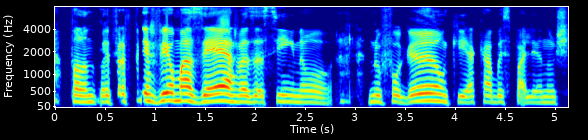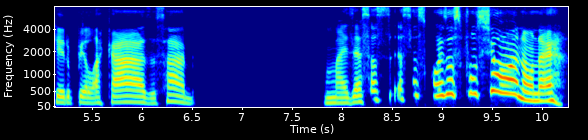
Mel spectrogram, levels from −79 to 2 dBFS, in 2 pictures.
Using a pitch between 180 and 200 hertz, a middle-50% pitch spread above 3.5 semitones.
Yes: medium, 185 Hz; average, 4.0 semitones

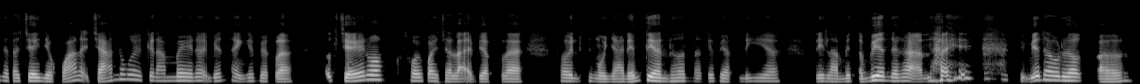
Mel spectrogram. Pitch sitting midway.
Yes: medium, 155 Hz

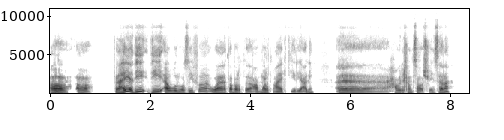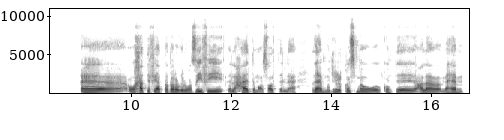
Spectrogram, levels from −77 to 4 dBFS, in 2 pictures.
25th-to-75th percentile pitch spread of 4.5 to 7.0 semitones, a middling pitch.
No: average, 4.1 semitones; medium, 145 Hz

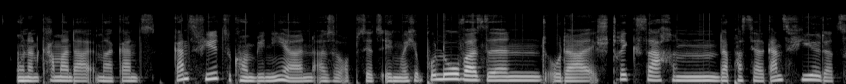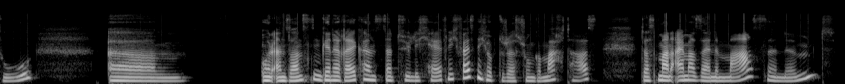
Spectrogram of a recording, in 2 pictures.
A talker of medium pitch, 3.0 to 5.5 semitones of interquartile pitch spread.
Yes: medium, 180 Hz; average, 3.5 semitones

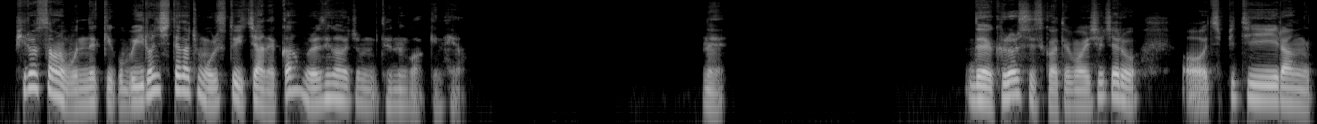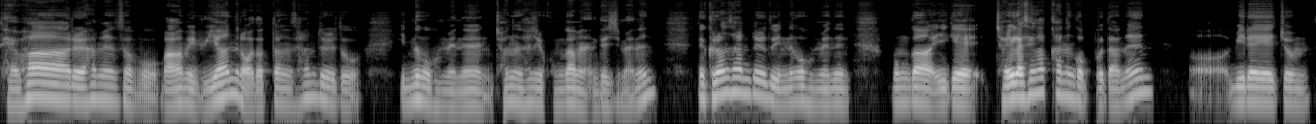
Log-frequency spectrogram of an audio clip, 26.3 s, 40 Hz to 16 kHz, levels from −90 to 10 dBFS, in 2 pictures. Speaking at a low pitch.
Yes: low, 120 Hz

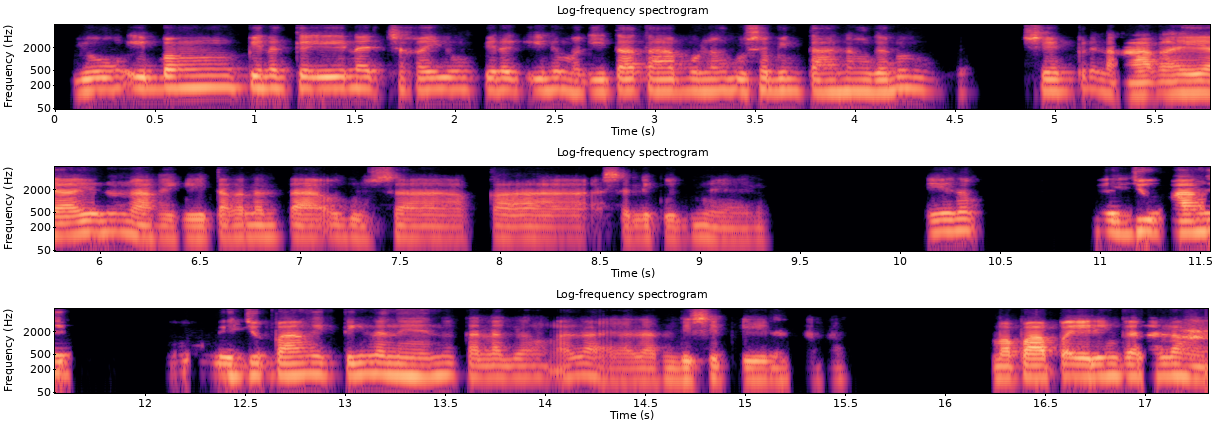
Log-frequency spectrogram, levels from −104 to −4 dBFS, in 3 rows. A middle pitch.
Yes: medium, 145 Hz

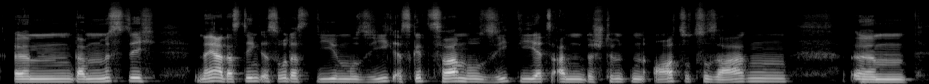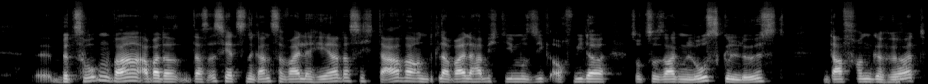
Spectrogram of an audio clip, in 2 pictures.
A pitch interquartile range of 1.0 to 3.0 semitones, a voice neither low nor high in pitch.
No: narrow, 2.4 semitones; low, 130 Hz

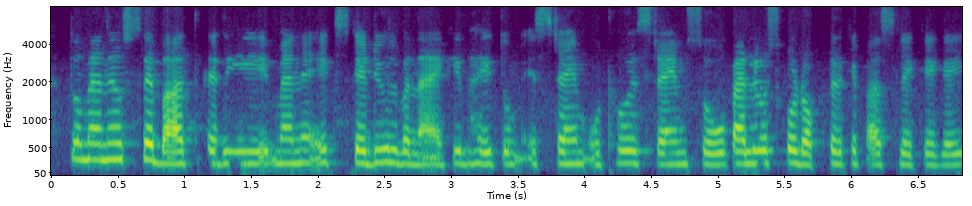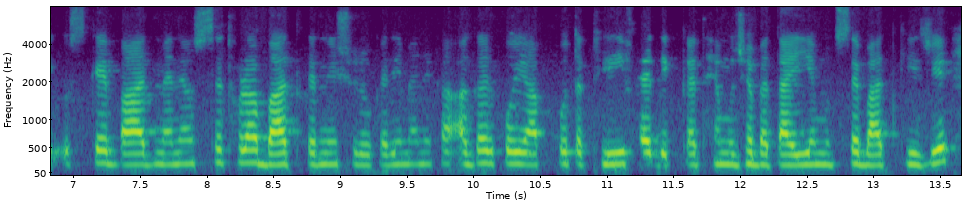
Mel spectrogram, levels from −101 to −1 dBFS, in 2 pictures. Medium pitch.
No: high, 205 Hz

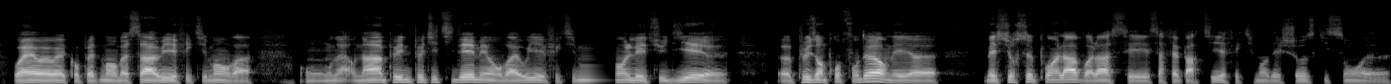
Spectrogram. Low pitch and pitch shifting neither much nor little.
No: very low, 95 Hz; narrow, 2.2 semitones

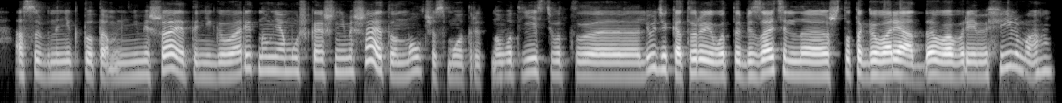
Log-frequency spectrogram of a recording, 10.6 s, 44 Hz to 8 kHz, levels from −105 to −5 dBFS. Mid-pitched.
Yes: medium, 180 Hz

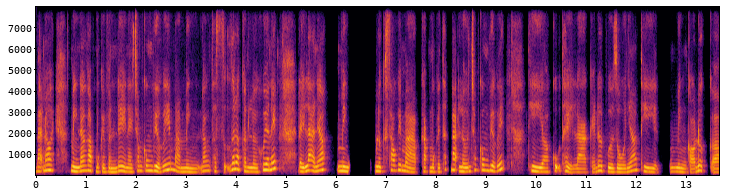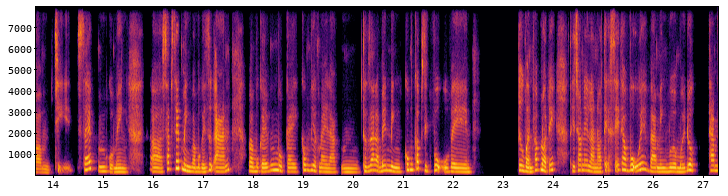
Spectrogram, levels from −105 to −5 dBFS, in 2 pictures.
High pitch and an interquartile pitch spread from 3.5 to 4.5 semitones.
No: high, 205 Hz; average, 5.2 semitones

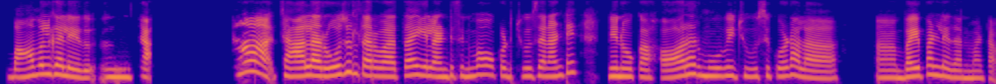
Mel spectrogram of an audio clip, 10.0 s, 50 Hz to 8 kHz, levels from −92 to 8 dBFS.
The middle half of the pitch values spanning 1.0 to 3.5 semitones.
Yes: average, 2.7 semitones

